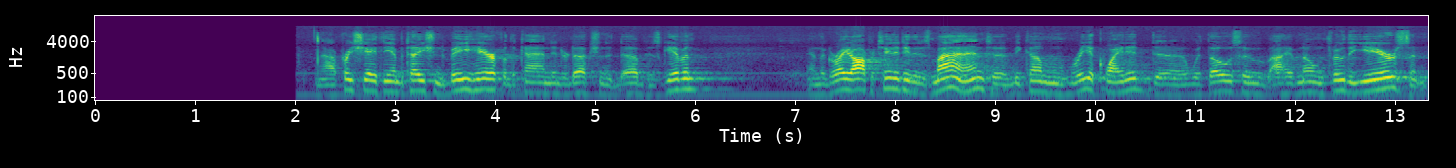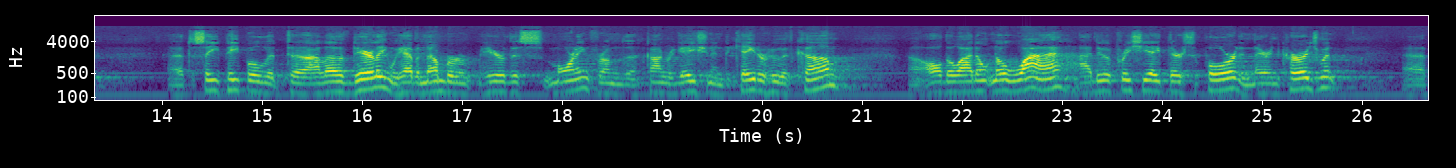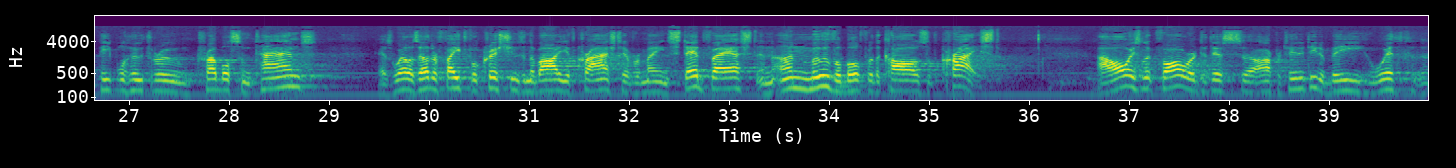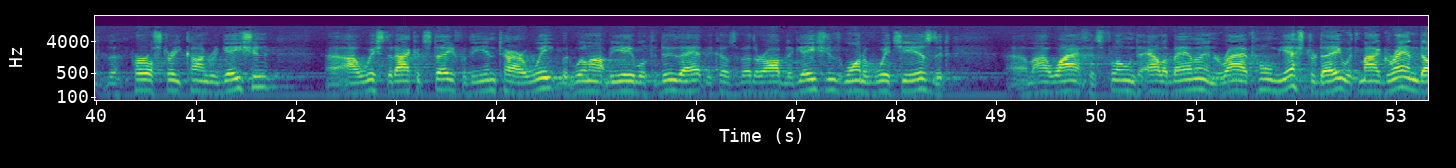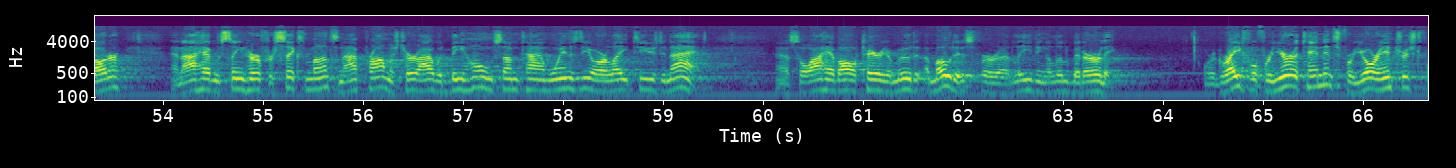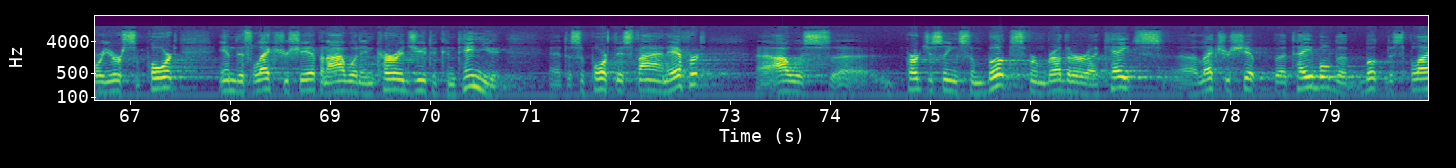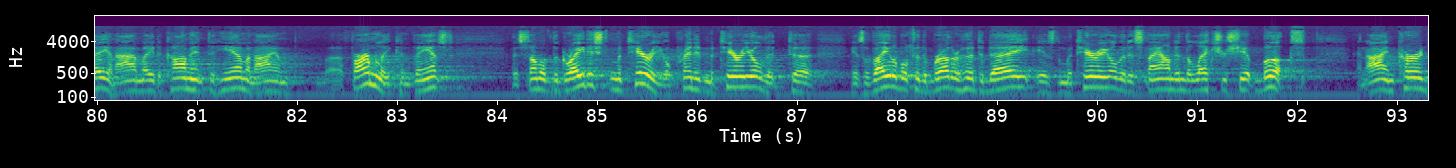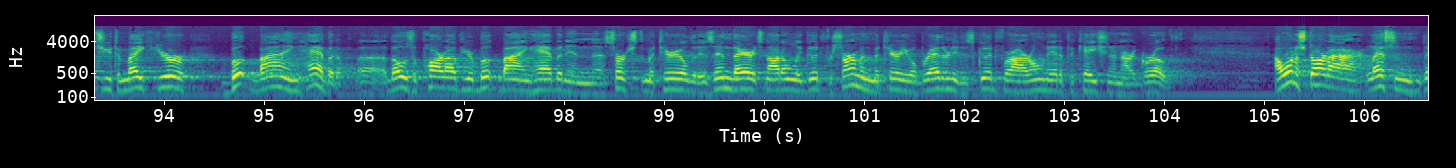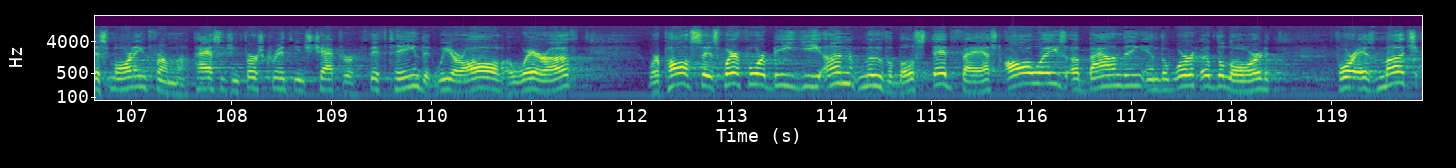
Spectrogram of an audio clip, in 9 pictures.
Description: Series: Denton Lectures Event: 1993 Denton Lectures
